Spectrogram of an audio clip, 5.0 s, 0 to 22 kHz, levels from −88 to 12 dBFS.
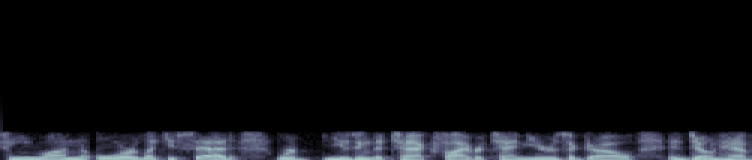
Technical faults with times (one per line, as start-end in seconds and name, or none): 0.00-5.02 AMR narrowband mobile codec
